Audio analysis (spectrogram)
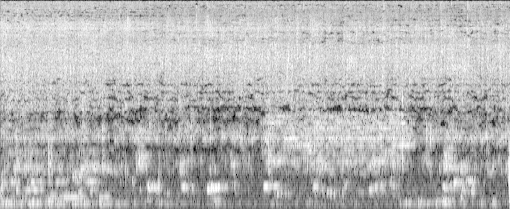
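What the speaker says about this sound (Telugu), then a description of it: "ఇప్పుడు మనం ఇందులో కావాల్సిన నీళ్ళు పోసుకుంటాము" Water pours steadily into a cooking pan while semiya upma is being made over a slow flame, a continuous close splashing rush that runs unbroken throughout with no talk.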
